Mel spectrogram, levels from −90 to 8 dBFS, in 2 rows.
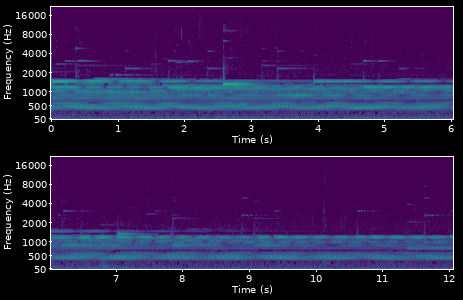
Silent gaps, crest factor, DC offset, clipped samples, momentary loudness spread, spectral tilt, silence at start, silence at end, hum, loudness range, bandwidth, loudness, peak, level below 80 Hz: none; 18 dB; 0.1%; under 0.1%; 12 LU; -3.5 dB/octave; 0 s; 0 s; none; 9 LU; 16.5 kHz; -44 LUFS; -26 dBFS; -72 dBFS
